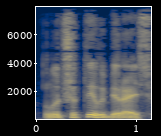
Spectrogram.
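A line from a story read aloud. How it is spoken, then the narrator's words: Dejected, sinking voice. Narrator (Russian): упавшим голосом произнес Савва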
